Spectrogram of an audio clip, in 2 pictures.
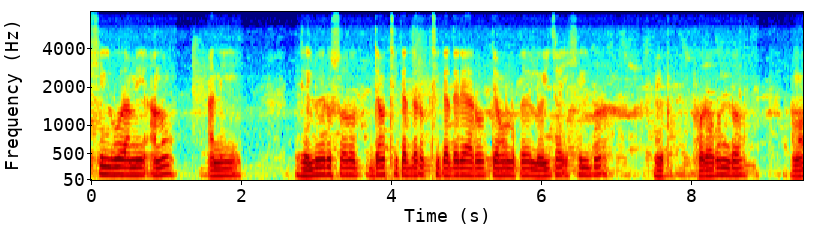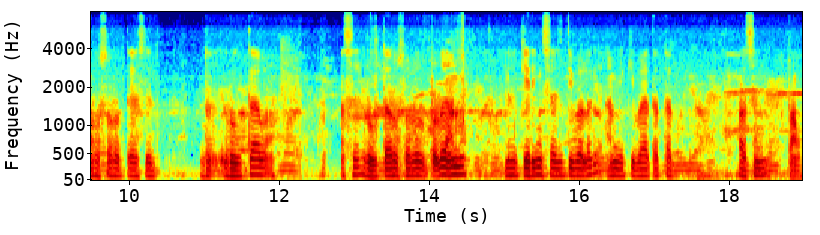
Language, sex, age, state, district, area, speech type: Assamese, male, 60+, Assam, Udalguri, rural, spontaneous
